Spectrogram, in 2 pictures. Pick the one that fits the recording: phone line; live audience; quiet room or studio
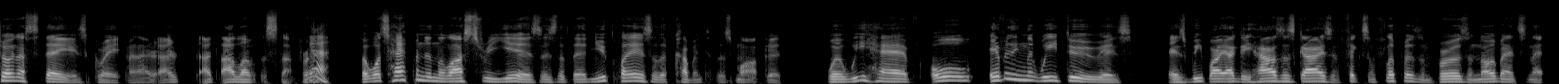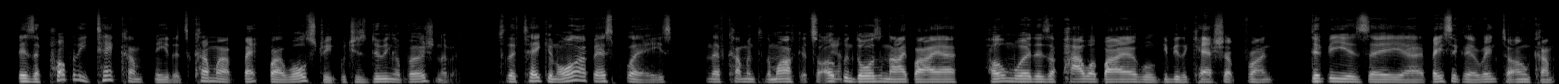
live audience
